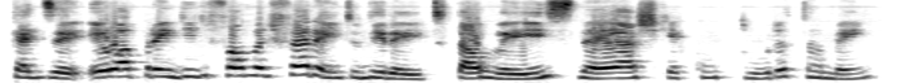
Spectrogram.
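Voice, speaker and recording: A woman from southern Brazil with a southern Brazilian accent, hosting a casual interview and telling lively stories that act out quoted dialogue. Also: on the high side, fairly quick. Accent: southern Brazilian Portuguese. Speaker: podcast host.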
